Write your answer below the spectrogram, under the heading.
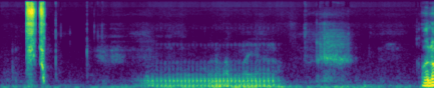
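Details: Cane Corso named Larissa snoring: a low, rattling, finely pulsed snore swells and fades over about two seconds, preceded by two sharp clicks and followed by a short soft hiss.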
